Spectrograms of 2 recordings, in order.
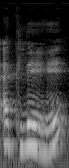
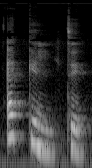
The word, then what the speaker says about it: أكلتي: So we're not going to say أكله, we're going to say, pronounce it with me, أكلت, أكلت. So notice I'm pronouncing the T plus adding the ye in the end, which means my.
